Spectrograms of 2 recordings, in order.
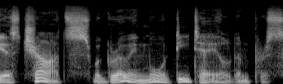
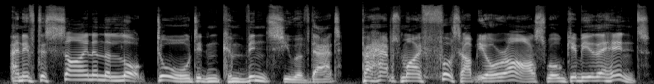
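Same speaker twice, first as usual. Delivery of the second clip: higher, louder tart tavern woman; tart barmaid; 8 semitones higher, 3 dB louder than usual. A narrator's reading. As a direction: threaten him with a sharp tongue. Annoyed barmaid threatens intruder.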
